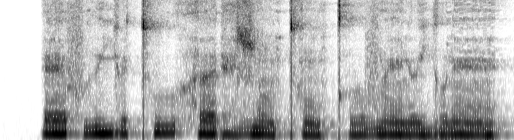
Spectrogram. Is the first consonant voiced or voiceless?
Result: voiceless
